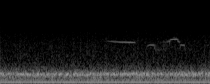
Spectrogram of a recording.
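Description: A steady low hum with a few faint, short, high chirps about a second in, like small birds calling.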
